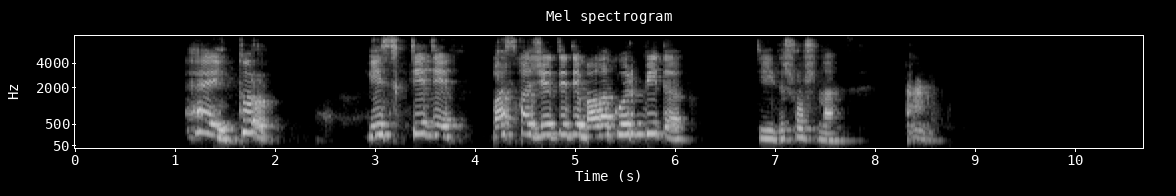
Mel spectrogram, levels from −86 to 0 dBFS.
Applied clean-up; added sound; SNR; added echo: neural mask model Resemble Enhance denoiser.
